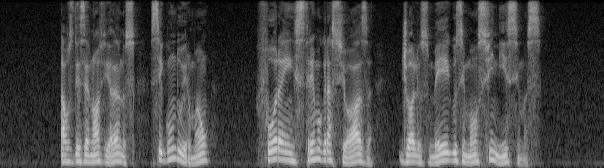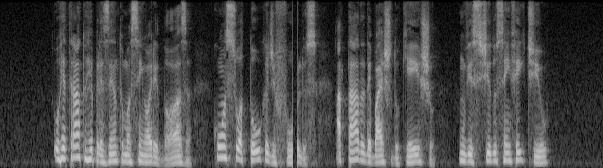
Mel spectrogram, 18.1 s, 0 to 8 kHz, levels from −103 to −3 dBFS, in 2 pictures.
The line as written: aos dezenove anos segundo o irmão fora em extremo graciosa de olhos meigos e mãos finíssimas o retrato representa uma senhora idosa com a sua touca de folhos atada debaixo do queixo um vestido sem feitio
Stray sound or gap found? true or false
true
